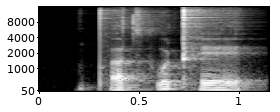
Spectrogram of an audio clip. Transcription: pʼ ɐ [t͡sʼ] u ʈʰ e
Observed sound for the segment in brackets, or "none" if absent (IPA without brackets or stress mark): t͡sʼ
